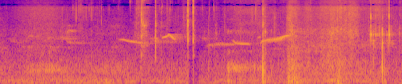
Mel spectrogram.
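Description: A few short bird chirps in the middle, over a steady outdoor background, with several sharp light clicks scattered through.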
